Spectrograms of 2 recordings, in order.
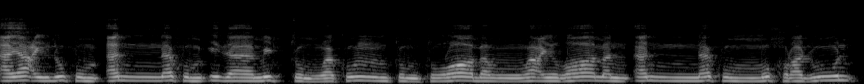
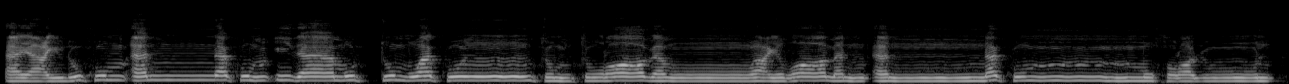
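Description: First: Said in the usual way. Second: متم as mutum, with u, in slow chanted recitation; مُتم with damma. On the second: Shown as a demonstration. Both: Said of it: "قرأ الدوري بضم الميم هكذا".

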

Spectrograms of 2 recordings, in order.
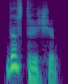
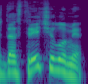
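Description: First: Said in the usual way. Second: Lightly mimicked goodbye, pitched up; mock quoting. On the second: Old pilot parrots the captain's usual goodbye, lightly mocking. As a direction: quote her goodbye back at her, a touch higher. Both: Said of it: "всегда говоришь".

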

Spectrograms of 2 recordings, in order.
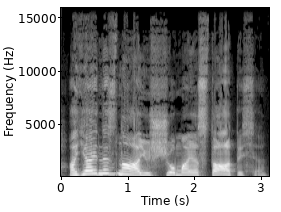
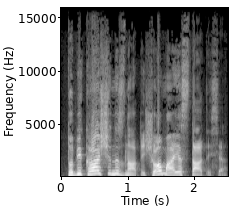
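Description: First: Higher, slow reply, "що має статися" drawn out; puzzled Brutha. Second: Higher, louder, falling warning on "що"; warning Urn. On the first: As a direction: answer innocently and slowly. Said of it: "озвався Брута". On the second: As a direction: warn him gravely. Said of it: "застеріг Урн". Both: Acted.

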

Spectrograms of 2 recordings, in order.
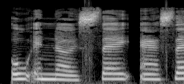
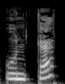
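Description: First: U N C A C read letter by letter; spelled out. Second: Uncas said as one two-syllable word; read as a word. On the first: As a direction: say U N C A C as separate letters. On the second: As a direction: run the acronym together as uncas. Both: Shown as a demonstration. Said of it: "còn đọc là".

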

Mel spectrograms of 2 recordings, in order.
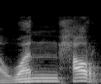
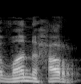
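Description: First: وَانْحَرْ with smooth ن and clear final ر; correct, no qalqala. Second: وَانْحَرْ with a bounce on the ن; mock the common mistake in وَانْحَرْ; wrong qalqala. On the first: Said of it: "نون پر قلقلہ نہیں ہوتا". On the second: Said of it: "یہ غلط ہے". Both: Shown as a demonstration.

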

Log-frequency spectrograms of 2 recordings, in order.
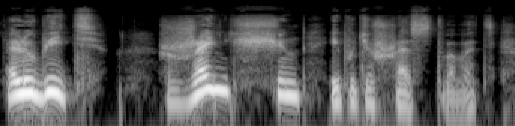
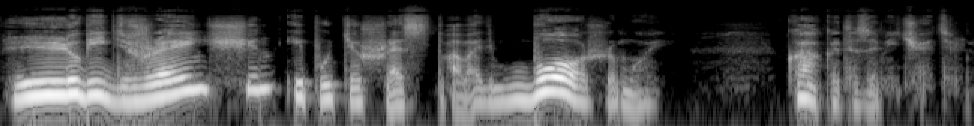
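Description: First: Said in the usual way. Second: Put-on slurred drunk speech. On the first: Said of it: "подсказал Вадим". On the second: A narrator's reading. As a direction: slur it, drunk and happy. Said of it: "заплетающимся языком проговорил".

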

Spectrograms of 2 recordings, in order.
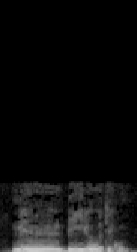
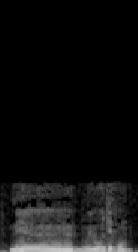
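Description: First: بيوتكم with kasra on the ب, biyutikum; Qalun reading. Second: Said in the usual way. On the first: Shown as a demonstration. (بيوتكم بكسر الباء) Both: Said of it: "بكسر الباء".

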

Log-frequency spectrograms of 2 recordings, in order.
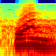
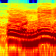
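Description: First: "One" said the English way, like wan; proper English one; English reading. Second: "one" read as written, o-ne, two syllables; spelling-style reading of one; read as spelt. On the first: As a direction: read "One" as one syllable, wan. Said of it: "Tulisannya one dibaca apa?". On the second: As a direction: sound out "one" letter by letter like Indonesian. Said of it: "Kalau bahasa Inggris itu memang susah dibaca". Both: Shown as a demonstration.

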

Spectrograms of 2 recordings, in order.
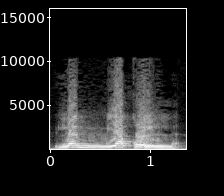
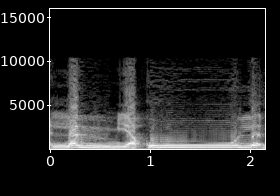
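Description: First: لم يقل slowly, with a short u in يقل; deleted waw. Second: لم يقول with a hugely stretched u; long waw. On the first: Teacher showing the corrected jussive, يقل with short u. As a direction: keep the vowel of يقل short, closing on l. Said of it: "وحذفت الواو". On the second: Teacher showing the form before deletion, يقول with long u. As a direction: hold the u of يقول for seconds. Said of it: "الواو أساسا حرف مد". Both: Shown as a demonstration.

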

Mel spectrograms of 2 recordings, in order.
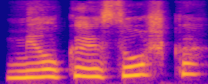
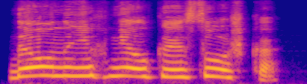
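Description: First: High МЕЛКАЯ СОШКА rising into a question; incredulous echo. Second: High, emphatic dismissal with falling end; scornful put-down. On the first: Лилиана echoes the girl's insult, incredulous question. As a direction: throw the phrase back as a question. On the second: Girl belittles Вадим to his client, scornfully. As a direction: belittle him as a МЕЛКАЯ СОШКА, as a statement. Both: Acted.

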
